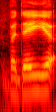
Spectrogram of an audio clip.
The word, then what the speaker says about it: Vidalia: most favorite onion the Vidalia Onion and you notice how I pronounced that it was with my best Georgian accent I love these onions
